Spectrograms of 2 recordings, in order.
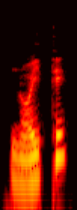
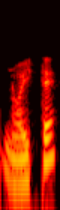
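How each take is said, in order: First: The word ends with an i vowel sound. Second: The word ends with an e vowel sound. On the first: "como é o meu caso, com I" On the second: "com E final"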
